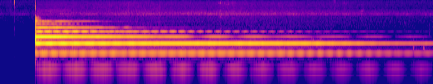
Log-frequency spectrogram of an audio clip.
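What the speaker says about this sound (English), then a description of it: "With the sounding of our morning bell, we welcome you home to this sacred space that we share" A church bell rings once for the morning, a single loud clear strike whose sustained tone hums and slowly fades with a gentle pulsing beat, heard alone.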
